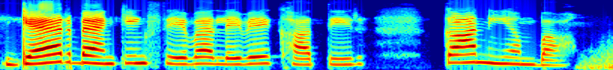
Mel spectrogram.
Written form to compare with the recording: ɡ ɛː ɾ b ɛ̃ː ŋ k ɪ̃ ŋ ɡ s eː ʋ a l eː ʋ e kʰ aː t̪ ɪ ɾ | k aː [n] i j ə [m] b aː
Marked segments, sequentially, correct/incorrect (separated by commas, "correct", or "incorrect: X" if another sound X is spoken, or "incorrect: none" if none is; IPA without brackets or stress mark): correct, correct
